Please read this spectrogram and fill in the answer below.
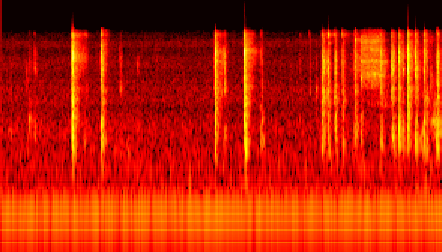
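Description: Computer keyboard typing: a few scattered keystrokes, then a quick run of keys near the end. A steady low hum lies under it.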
